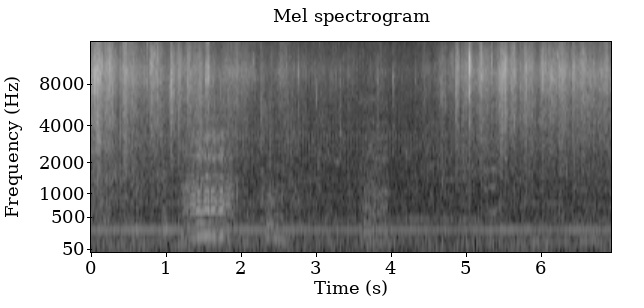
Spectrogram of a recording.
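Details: Baby goats (kids): one wavering, quavering bleat lasting under a second, a fainter short bleat after it, over a steady low hum, rustling and scattered clicks.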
